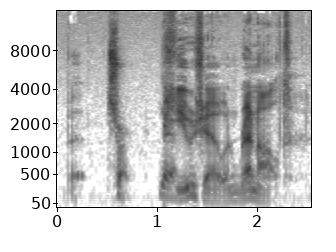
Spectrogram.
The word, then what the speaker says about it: Renault: I don't know how to pronounce Well, it. it's French, so it's Peugeot. But okay. we don't say that. And Renault.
